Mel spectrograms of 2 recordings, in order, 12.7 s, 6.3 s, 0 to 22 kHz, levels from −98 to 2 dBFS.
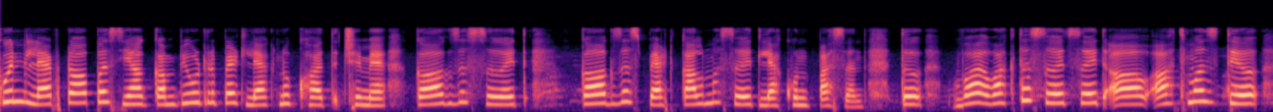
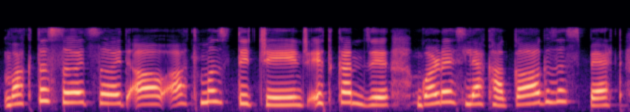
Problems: background sounds at intervals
